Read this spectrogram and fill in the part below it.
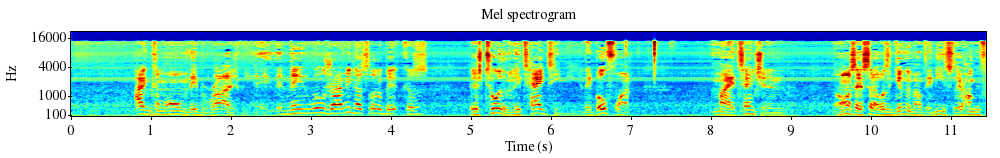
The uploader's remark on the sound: CarCast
